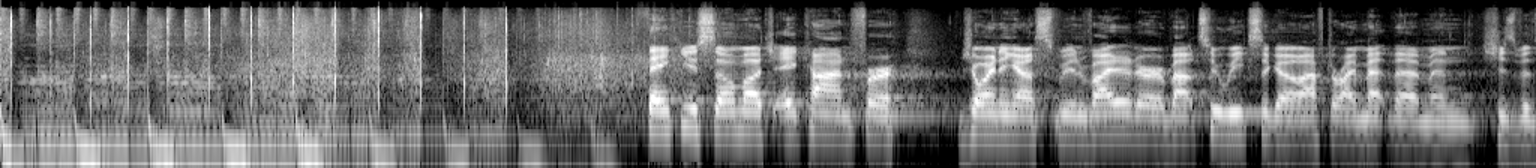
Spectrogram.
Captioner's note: applause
